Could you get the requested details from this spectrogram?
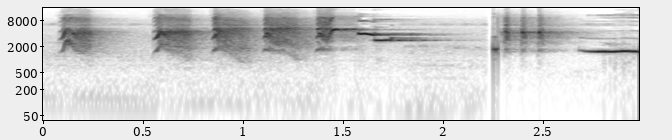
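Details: White-rumped shama (murai batu) in vigorous gacor song full of fill-in phrases, used to prompt silent shamas to sing: harsh buzzy bursts roughly every half second, then a short pause, chattering notes and a clear sustained whistle.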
